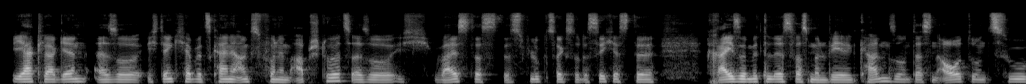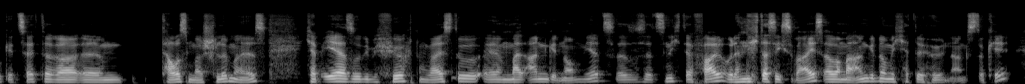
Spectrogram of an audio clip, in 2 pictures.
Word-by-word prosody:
Ja, 125 0 +7
klar, 120 -2 +1
gern. 125 +2 +1
Also, 115 0 -1
ich - - -7
denke, 130 +1 -1
ich - - -6
habe 125 - +1
jetzt 120 - -2
keine 125 -1 +2
Angst 120 0 -2
vor 120 - -3
'nem 110 -2 -3
Absturz. 160 +1 -1
Also, 110 -1 -2
ich 120 +2 -11
weiß, - - +2
dass - - -2
das 100 +1 -3
Flugzeug 120 -1 -4
so 110 - -6
das 110 0 -1
sicherste 115 -3 -2 0.5
Reisemittel 125 +2 +4
ist, 120 0 +2
was 120 0 +2
man 105 -2 -2
wählen 110 -1 0
kann, 125 +6 -2
so 120 -2 -5
und 115 -1 -10
dass 110 0 +1
'n - - -9
Auto 120 +1 +1
und 110 -1 -9
Zug 125 -2 +1
et 110 0 -9
cetera, 110 -2 +2
ähm, 105 0 -4 0.3
tausendmal 110 -5 +2
schlimmer 120 0 -1
ist. - - -1 0.4
Ich - - 0
habe 125 0 -1
eher 130 +1 +7
so 125 -1 0
die 120 - -4
Befürchtung, 115 0 -1
weißt 120 +5 +1
du, 135 -2 +2
ähm, 115 0 -3
mal 115 0 +1
angenommen 115 -3 -4
jetzt 155 -2 -3
also, 110 +1 -7
es 110 - -10
ist - - -10
jetzt 115 +2 -3
nicht 145 +2 -6
der - - -1
Fall 160 - +4
oder 115 0 0
nicht, 130 -1 +2
dass 125 0 +6
ich's 120 -1 +4
weiß, 160 - +3
aber 120 0 +4
mal 110 -2 +2
angenommen, 140 -1 0
ich 120 - -4
hätte 110 -2 -5
Höhenangst, 105 -1 -3
okay? - - -5
120 Hz, 215 wpm, -25 LUFS, 110-125 Hz, 0.5 s, Ja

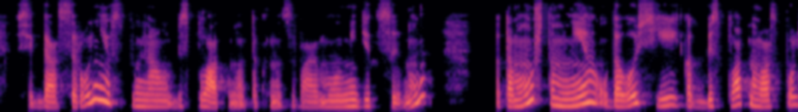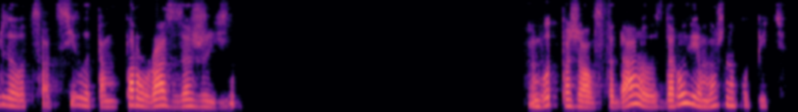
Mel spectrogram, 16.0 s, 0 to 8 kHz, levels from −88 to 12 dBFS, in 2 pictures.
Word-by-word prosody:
всегда - - -1
с - - -9
иронией 335 -6 +5
вспоминала 165 - -4
бесплатную 165 -5 -1
так - - -15
называемую 155 +2 -5
медицину. 170 - -2 0.6
Потому 170 - +3
что 275 - -2
мне 195 +7 +5
удалось 225 +1 +1
ей 195 +3 0
как 170 -6 -3
бесплатно 185 +4 0
воспользоваться 160 +2 -2
от - - -5
силы 185 -4 -4
там 155 -1 -6
пару 195 -4 +4
раз 185 +3 +5
за 165 +4 -2
жизнь. 155 -4 -8 2.9
Ну 165 - -1
вот, 200 +4 0
пожалуйста, 145 -6 0
да, 155 +1 +4
здоровье 195 - +2
можно 185 +4 -2
купить. 180 - -14
175 Hz, 115 wpm, -22 LUFS, 160-205 Hz, 2.9 s, иронией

